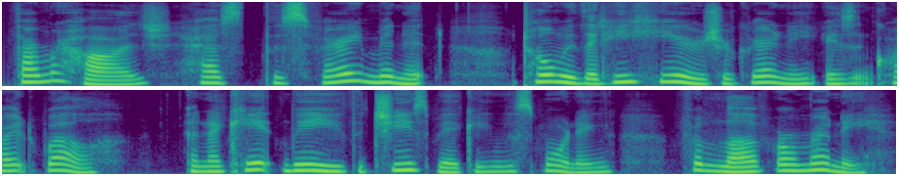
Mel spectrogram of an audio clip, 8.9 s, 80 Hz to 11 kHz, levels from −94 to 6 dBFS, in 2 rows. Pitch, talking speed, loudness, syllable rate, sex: 210 Hz, 195 wpm, -18 LUFS, 5.3 syllables/s, female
